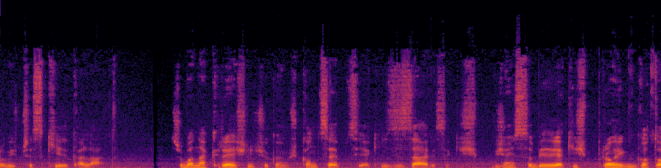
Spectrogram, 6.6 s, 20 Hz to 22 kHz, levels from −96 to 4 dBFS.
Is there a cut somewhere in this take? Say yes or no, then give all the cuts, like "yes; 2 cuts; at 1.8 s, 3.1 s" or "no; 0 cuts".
yes; 1 cut; at 4.9 s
